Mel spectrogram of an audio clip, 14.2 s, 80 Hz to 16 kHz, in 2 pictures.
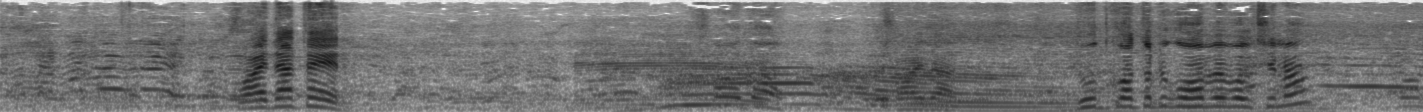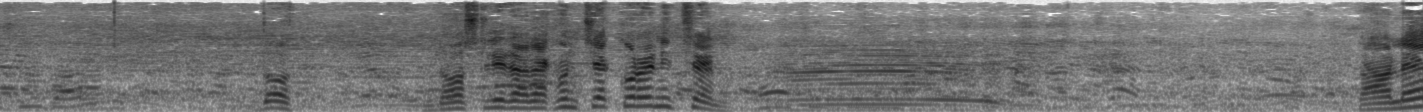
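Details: Cows with calves at Aftabganj cattle market, Nawabganj, Dinajpur, 14 January 2025; a long low harmonic moo stretches for over a second mid-clip among loud bursts of market chatter and people talking.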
